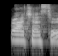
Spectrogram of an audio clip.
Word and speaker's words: Rochester: Rochester is correct.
